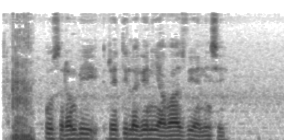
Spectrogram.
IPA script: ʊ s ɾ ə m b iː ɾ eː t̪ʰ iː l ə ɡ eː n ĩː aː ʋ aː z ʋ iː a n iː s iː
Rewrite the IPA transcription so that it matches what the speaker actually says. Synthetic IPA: ʊ s ɾ ə m b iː ɾ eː t̪ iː l ə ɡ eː n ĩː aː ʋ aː z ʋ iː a n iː s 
